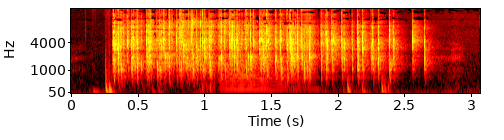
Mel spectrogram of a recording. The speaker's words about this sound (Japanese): セルフ拍手です。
